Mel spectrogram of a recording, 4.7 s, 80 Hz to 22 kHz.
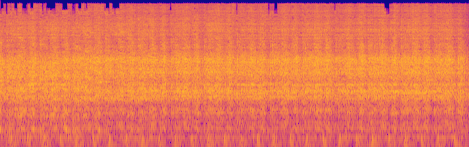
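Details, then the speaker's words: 1996 Polaris Marauder 425 4x4, neglected, on reserve tank with choke and ignition on: steady starter churning about three beats a second that never catches. Crank, no start; owner suspects the starter solenoid and notes no fuel in the fuel filter. "I think that solenoid is not feeling too hot, but also I don't see any fuel in the fuel filter, so that might be bad."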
